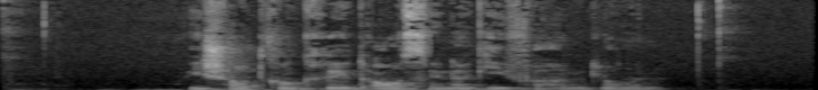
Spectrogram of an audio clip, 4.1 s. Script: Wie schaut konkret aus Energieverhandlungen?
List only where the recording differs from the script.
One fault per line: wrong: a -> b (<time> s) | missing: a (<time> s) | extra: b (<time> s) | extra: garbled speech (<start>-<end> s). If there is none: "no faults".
no faults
